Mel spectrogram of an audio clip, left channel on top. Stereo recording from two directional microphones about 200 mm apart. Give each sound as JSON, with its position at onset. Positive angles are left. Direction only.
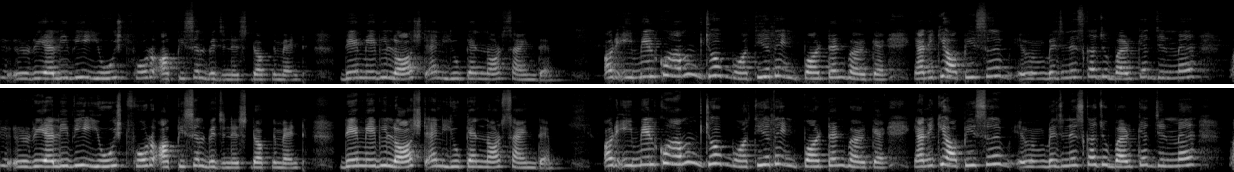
{"t": 0.0, "sound": "a woman's voice", "side_deg": -50}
